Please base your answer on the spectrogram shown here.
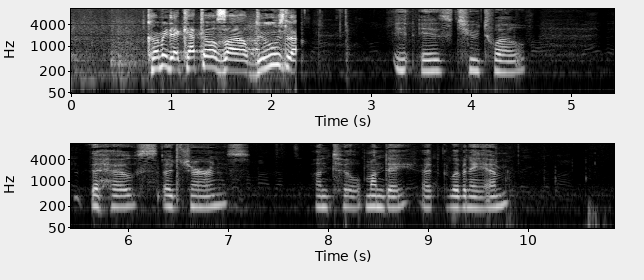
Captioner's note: speaking French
